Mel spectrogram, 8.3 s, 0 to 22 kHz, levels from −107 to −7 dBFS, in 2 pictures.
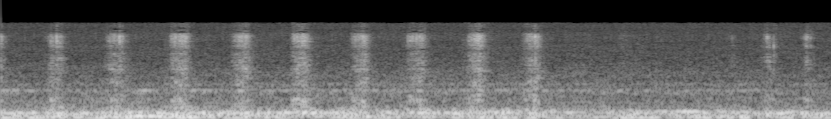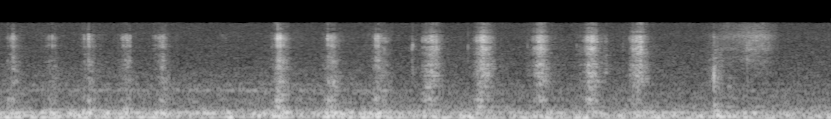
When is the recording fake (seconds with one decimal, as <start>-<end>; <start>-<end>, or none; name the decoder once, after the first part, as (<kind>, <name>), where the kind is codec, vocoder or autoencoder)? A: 5.4-6.1 (vocoder, Vocos)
